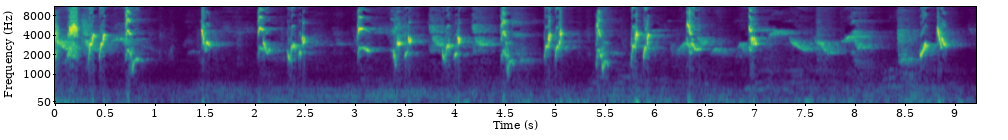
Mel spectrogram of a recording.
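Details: Lesser green leafbird singing vigorously in the gacor mentalan style, a tutor recording for songbirds learning tembakan bursts: loud, sharp chirps and downslurred whistles in rapid clusters with brief pauses, high-pitched and varied throughout.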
